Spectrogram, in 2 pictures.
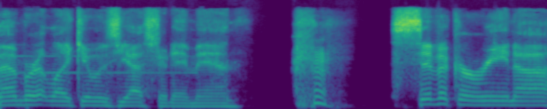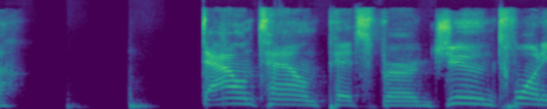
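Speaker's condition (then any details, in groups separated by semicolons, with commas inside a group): No condition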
